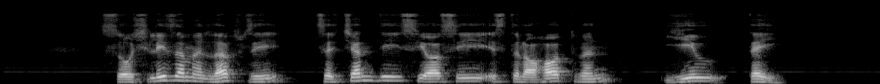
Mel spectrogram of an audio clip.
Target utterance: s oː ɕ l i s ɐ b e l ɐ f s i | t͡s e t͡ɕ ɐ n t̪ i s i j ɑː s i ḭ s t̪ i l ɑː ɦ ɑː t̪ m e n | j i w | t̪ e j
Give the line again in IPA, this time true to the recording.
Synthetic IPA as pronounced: s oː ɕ l i z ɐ m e l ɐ f z i | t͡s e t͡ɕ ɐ n d̪ i s i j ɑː s i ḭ s t̪ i l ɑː ɦ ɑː t̪ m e n | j i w | t̪ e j

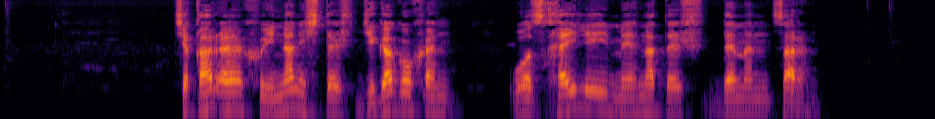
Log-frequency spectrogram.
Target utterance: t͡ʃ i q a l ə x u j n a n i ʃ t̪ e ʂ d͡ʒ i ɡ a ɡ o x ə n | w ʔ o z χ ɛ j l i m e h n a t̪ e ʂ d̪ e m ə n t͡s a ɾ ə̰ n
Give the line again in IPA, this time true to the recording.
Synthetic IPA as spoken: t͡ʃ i q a ɾ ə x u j n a n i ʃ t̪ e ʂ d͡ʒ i ɡ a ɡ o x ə n | w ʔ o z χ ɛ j l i m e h n a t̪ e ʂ d̪ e m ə n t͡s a ɾ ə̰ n

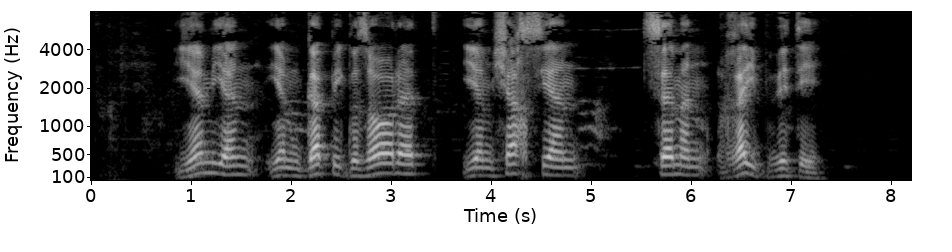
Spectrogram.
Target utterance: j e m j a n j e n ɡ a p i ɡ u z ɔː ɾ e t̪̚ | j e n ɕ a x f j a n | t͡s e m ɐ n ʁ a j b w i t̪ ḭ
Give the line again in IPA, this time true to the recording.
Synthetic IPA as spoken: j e m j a n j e m ɡ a p i ɡ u z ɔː ɾ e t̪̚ | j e m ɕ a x s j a n | t͡s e m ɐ n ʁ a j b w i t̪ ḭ

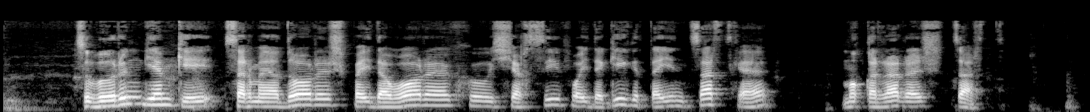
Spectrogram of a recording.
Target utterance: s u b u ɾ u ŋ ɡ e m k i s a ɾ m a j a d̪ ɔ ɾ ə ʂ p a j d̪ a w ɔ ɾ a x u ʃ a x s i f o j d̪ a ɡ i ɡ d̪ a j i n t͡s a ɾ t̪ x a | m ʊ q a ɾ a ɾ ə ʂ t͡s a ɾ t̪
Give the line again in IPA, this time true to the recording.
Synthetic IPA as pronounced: t͡s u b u ɾ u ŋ ɡ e m k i s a ɾ m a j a d̪ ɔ ɾ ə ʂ p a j d̪ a w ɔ ɾ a x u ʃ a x s i f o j d̪ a ɡ i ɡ t̪ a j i n t͡s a ɾ t̪ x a | m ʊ q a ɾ a ɾ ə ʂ t͡s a ɾ t̪

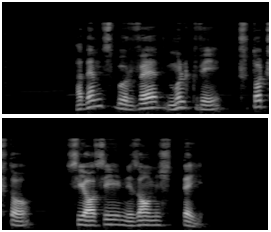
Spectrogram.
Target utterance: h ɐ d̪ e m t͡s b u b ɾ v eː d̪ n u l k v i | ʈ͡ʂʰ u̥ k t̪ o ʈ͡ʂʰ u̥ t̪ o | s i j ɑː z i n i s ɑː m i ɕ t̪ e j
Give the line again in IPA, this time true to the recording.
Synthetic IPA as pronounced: h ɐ d̪ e m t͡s b u ɾ v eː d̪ m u l k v i | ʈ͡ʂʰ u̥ t̪ o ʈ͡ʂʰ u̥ t̪ o | s i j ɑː s i n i z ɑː m i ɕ t̪ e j

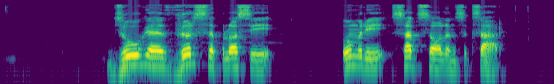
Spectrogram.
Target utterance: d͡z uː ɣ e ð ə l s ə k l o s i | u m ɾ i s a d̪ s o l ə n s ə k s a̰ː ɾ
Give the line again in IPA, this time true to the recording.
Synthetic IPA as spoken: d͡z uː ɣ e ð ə ɾ s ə p l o s i | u m ɾ i s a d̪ s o l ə n s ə k s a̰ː ɾ

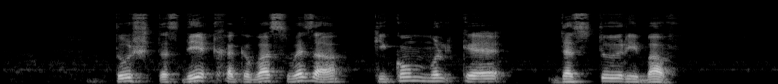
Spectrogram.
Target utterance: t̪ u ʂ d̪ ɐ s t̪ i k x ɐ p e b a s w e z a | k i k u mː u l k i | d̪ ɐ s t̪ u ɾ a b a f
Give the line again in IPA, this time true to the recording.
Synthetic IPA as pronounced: t̪ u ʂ t̪ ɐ s d̪ i q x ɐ k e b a s w e z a | k i k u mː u l k e | d̪ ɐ s t̪ u ɾ i b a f

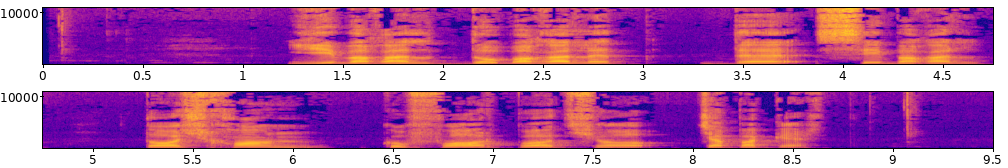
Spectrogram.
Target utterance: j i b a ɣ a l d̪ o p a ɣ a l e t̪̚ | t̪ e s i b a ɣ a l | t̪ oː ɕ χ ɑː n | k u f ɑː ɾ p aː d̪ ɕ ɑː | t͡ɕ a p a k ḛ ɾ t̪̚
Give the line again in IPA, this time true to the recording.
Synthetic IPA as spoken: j i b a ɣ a l d̪ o b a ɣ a l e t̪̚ | d̪ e s i b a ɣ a l | t̪ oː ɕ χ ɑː n | k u f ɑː ɾ p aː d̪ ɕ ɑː | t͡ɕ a p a k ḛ ɾ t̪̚

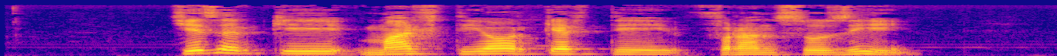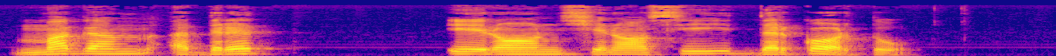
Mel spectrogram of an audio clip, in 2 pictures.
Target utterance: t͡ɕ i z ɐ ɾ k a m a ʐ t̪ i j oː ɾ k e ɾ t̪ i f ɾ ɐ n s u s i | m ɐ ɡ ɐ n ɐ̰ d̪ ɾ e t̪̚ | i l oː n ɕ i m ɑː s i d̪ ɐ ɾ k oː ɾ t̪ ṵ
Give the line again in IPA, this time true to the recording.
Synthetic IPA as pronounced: t͡ɕ i z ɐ ɾ k i m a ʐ t̪ i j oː ɾ k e ɾ t̪ i f ɾ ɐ n s u z i | m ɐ ɡ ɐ m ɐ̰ d̪ ɾ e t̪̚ | i ɾ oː n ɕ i n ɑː s i d̪ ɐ ɾ k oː ɾ t̪ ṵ

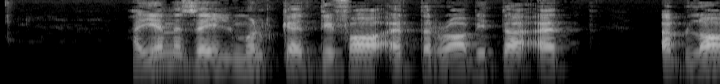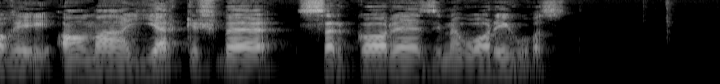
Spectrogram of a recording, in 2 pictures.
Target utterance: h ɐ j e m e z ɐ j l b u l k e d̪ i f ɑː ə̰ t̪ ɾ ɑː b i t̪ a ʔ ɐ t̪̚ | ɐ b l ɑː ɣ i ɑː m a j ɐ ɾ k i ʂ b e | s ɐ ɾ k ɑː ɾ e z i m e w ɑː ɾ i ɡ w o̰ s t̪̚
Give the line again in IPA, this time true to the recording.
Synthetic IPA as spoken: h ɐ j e m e z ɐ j l m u l k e d̪ i f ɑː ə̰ t̪ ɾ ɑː b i t̪ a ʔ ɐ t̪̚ | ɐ b l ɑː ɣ i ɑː m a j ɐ ɾ k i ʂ b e | s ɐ ɾ k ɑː ɾ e z i m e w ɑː ɾ i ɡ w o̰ s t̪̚

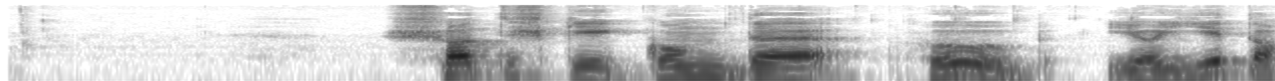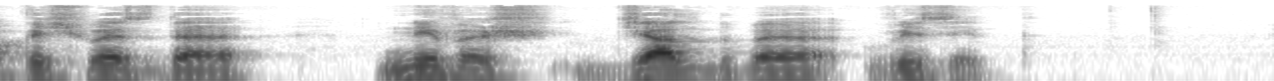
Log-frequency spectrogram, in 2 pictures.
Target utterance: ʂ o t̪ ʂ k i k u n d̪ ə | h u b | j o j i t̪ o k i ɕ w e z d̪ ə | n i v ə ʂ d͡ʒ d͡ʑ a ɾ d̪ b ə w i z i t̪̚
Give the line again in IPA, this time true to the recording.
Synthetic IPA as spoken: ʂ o t̪ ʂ k i k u m d̪ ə | h u b | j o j i t̪ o q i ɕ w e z d̪ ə | n i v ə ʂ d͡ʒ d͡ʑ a l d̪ b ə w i z i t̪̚

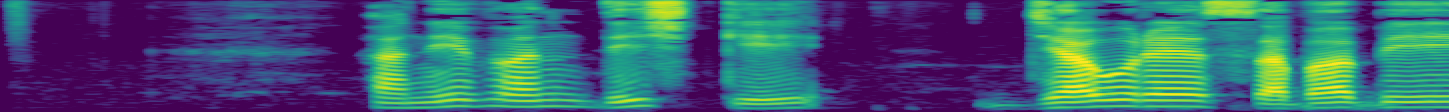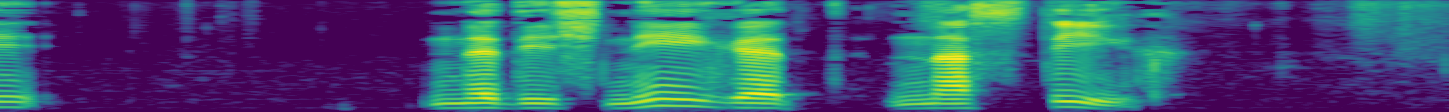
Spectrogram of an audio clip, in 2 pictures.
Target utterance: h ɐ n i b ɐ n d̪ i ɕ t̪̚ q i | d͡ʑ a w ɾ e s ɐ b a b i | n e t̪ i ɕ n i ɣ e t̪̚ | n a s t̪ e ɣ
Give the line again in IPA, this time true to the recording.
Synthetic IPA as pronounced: h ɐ n i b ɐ n d̪ i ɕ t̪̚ k i | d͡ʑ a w ɾ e s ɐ b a b i | n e d̪ i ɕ n i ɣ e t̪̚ | n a s t̪ i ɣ

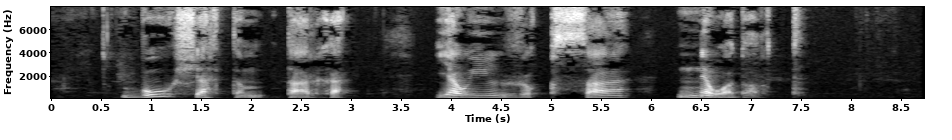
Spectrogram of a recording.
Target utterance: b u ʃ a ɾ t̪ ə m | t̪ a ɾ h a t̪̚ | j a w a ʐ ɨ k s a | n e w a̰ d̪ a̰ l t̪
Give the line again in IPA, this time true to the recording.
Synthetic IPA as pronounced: b u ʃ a ɾ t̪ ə m | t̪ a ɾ x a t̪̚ | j a w i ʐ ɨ q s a | n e w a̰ d̪ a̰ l t̪

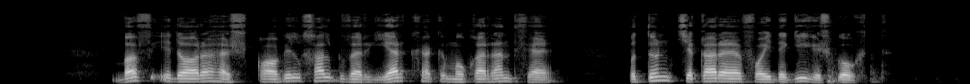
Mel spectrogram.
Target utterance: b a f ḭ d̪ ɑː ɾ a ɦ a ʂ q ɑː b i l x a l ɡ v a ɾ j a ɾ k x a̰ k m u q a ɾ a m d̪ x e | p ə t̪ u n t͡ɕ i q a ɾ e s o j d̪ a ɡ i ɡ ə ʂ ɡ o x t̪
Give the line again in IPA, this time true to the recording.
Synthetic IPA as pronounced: b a f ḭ d̪ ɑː ɾ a ɦ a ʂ q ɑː b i l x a l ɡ v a ɾ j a ɾ k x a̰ k m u q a ɾ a n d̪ x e | p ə t̪ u n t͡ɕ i q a ɾ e f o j d̪ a ɡ i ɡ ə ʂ ɡ o x t̪

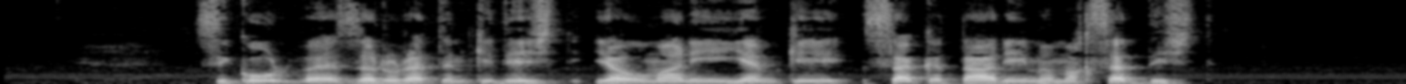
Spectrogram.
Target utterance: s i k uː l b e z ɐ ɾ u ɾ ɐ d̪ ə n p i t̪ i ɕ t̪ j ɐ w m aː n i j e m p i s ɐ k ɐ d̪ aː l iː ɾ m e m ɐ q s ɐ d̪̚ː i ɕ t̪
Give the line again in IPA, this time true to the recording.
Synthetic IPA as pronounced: s i k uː l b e z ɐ ɾ u ɾ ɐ t̪ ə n k i d̪ i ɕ t̪ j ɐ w m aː n i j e m k i s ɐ k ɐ t̪ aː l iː m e m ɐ q s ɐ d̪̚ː i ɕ t̪

